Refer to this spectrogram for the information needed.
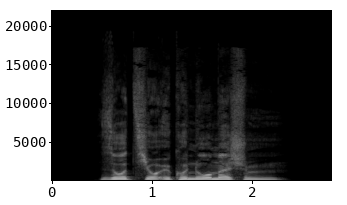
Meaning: strong dative masculine/neuter singular of sozioökonomisch
- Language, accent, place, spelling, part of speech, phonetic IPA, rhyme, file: German, Germany, Berlin, sozioökonomischem, adjective, [zot͡si̯oʔøkoˈnoːmɪʃm̩], -oːmɪʃm̩, De-sozioökonomischem.ogg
